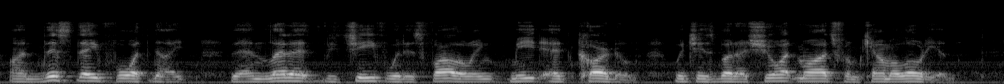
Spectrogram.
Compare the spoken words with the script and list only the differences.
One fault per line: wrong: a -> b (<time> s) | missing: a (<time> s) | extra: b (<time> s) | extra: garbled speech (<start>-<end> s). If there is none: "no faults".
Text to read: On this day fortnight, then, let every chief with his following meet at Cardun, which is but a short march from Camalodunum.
no faults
